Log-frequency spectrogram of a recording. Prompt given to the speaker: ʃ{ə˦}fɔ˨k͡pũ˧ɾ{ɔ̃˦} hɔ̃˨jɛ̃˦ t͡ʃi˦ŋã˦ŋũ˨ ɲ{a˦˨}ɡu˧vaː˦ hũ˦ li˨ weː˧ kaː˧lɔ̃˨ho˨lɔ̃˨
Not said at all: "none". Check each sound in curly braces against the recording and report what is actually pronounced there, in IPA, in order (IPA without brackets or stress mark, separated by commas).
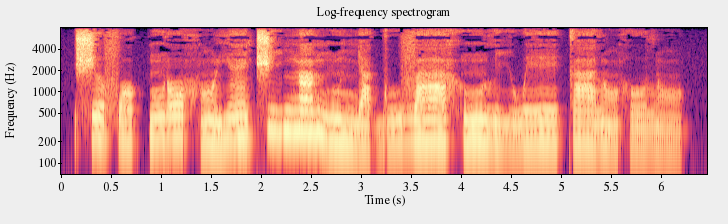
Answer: ə˧, ɔ˦, a˨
